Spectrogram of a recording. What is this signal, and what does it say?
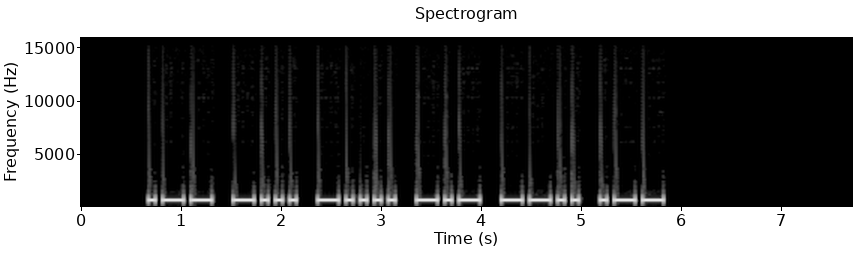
Morse code, heard as a keyed tone, about 17 wpm, 700 Hz. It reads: WB6KZW
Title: USA Call Signs - 6 Characters - Repeated 3x - 17wpm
